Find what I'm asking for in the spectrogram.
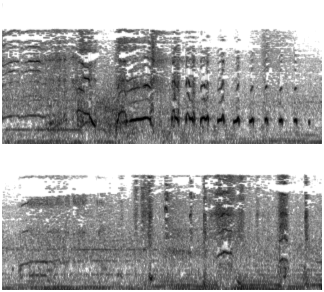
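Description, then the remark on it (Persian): A person cries and whimpers in a series of short, rhythmic sobbing bursts, fairly loud, with muffled voices and background murmur continuing around it. “گریه کن عزیزم، یه خورده گریه کن تا حالت بهتر بشه.”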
